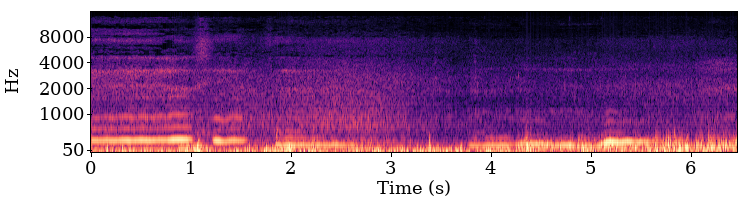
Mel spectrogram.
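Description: A woman humming a slow tune without words, in long held notes that step between pitches, with a low wind rumble on the microphone underneath.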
